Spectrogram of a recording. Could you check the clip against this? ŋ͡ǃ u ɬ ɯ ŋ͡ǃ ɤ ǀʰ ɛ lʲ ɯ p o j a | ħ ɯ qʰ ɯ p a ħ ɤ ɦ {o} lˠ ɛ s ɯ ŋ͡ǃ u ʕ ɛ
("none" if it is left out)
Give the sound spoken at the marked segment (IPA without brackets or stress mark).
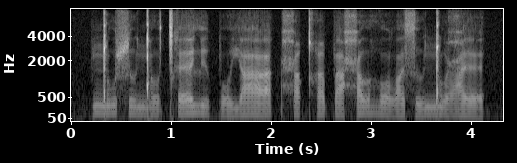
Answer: o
